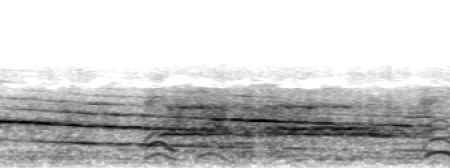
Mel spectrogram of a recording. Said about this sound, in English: Hey, a police car. It's coming here.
